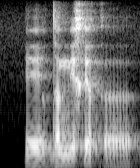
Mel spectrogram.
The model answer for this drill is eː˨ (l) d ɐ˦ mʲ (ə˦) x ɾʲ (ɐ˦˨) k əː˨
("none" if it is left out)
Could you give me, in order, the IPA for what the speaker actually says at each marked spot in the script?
l, ɛ˦, ɐ˦˨

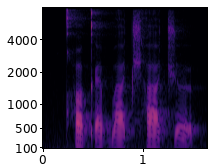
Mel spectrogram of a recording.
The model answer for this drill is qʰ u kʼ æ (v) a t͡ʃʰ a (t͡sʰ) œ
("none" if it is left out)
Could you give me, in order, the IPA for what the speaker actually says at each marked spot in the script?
b, t͡ʃ

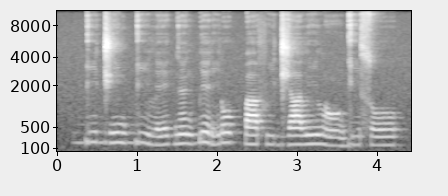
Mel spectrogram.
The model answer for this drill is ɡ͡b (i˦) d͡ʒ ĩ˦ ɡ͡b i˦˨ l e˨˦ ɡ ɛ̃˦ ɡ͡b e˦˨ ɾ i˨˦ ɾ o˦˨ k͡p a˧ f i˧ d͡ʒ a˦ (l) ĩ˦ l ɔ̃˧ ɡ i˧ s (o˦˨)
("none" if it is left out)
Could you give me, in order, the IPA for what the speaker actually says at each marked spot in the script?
i˦, l, o˦

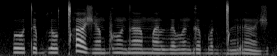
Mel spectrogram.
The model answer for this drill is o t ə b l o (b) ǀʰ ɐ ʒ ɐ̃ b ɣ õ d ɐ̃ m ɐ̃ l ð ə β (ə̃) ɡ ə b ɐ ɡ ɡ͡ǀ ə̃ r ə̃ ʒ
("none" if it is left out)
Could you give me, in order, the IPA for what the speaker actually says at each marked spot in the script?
none, ə̃

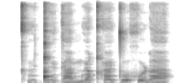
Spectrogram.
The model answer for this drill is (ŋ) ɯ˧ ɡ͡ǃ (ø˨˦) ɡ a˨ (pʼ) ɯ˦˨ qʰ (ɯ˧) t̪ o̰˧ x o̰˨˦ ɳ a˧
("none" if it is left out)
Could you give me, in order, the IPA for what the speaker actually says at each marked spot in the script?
kʰ, ø˦, m, ɯ˧

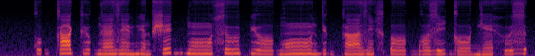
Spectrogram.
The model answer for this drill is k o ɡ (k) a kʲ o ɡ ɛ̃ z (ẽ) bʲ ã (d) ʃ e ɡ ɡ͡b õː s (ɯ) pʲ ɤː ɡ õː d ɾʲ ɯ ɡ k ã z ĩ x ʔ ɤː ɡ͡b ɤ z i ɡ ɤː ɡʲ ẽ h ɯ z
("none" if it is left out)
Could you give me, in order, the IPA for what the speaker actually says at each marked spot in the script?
k, ẽ, d, ɯ

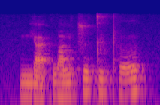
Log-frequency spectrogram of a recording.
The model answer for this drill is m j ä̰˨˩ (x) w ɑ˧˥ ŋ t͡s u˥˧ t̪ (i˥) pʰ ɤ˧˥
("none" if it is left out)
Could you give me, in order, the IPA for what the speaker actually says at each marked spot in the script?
k, i˥˩

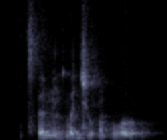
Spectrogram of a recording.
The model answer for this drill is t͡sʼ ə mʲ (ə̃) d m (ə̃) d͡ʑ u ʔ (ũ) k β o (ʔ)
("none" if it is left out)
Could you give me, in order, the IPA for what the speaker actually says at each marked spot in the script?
ə̃, ə, õ, ʔ

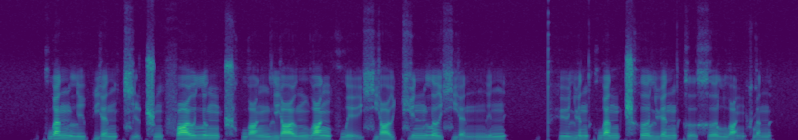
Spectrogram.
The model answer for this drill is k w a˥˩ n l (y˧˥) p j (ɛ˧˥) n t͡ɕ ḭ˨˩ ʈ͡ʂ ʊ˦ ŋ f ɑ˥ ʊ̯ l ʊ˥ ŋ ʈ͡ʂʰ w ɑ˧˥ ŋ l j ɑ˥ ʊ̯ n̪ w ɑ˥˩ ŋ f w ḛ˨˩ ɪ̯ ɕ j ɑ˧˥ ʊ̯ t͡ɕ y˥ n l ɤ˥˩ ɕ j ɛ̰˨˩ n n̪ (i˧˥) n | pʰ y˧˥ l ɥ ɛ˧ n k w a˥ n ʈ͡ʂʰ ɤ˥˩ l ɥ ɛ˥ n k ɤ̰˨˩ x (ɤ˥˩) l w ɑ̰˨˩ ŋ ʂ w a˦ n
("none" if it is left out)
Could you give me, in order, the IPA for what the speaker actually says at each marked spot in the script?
i˧˥, ɛ˧˥, i˥, ɤ˥˩

